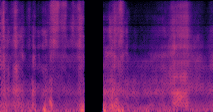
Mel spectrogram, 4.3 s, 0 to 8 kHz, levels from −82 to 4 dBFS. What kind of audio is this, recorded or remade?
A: remade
